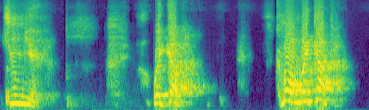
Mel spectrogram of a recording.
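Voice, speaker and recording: A woman reading a script aloud, voicing a brash, panicky teenage boy who shouts. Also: on the high side, takes it slowly, pitched above the performer's own voice. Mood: panicked. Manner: frantic, shouting. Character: panicky young male teen, brash. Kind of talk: script table read.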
